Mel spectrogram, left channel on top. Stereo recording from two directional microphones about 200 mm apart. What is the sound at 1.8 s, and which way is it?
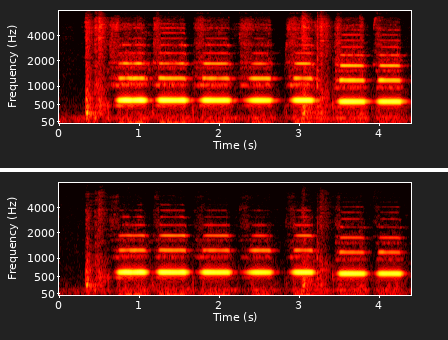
Flute, 25° left (ahead or behind).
